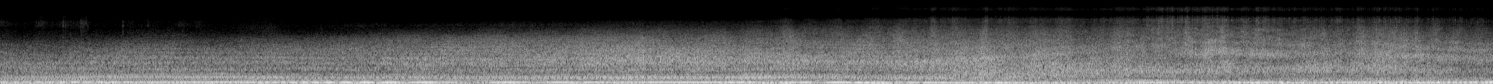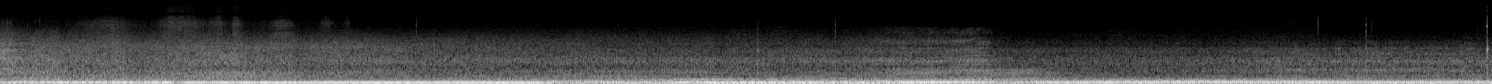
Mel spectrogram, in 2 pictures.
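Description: Van's RV-7 light aircraft's single piston engine and propeller on landing approach, swelling as the plane passes low along the runway about halfway through. The higher propeller noise then drops away in two steps as it rolls out on the runway, leaving a steady low engine hum.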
